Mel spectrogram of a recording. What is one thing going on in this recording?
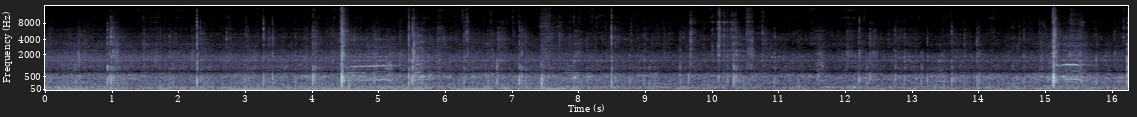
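Tennis balls are struck back and forth with sharp pops.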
